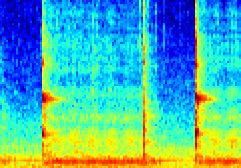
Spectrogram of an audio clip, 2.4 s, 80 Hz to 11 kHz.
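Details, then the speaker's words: Harbor Freight 94573 12 V backpack sprayer, about 2011, opened with old battery: three short, high-pitched chirps over a faint hum from the low-voltage warning buzzer. "The only other little bit of electronics inside there is this little unit, which is the little buzzer that sounds when the voltage gets low."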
